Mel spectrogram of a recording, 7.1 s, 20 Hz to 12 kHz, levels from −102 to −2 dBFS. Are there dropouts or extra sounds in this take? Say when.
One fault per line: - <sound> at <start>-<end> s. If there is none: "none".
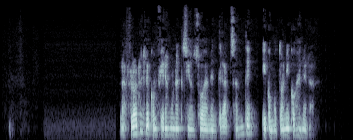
none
